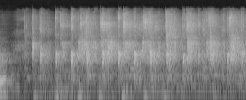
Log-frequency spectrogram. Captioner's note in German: Beifall DIE LINKE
